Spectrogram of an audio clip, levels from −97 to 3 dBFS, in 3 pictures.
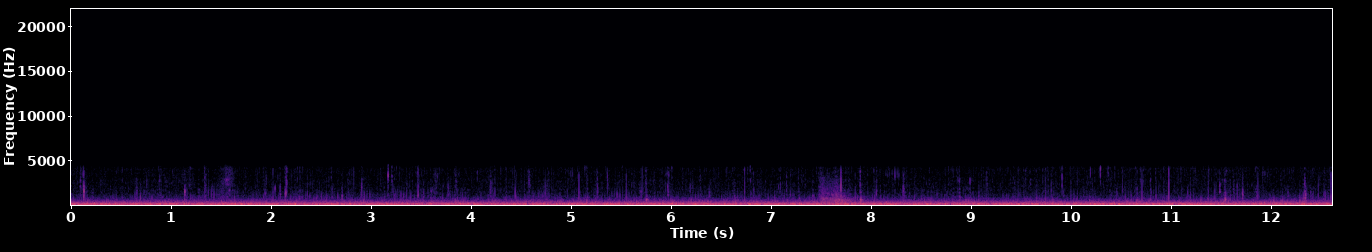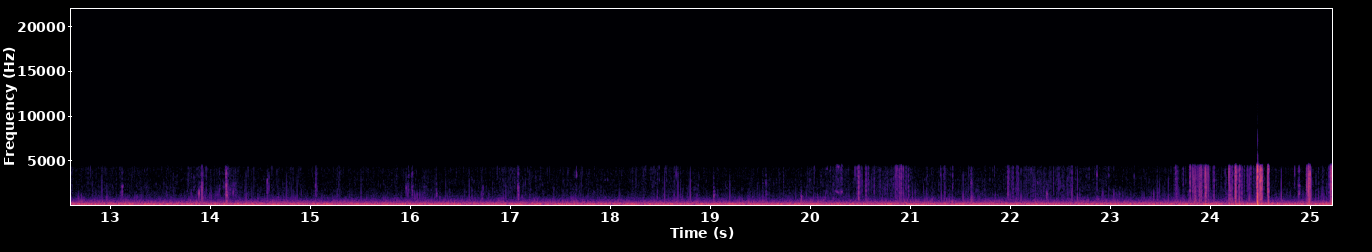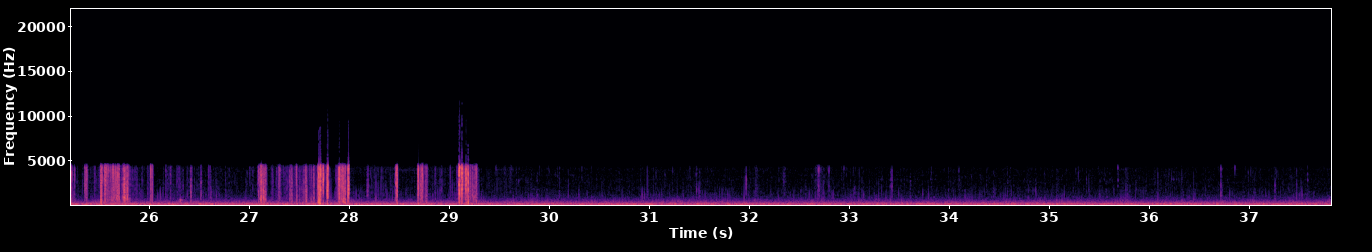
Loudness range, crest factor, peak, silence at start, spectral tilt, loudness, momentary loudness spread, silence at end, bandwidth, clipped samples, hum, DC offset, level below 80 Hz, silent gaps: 10 LU; 34 dB; -8 dBFS; 0 s; -4 dB/octave; -41 LUFS; 9 LU; 0 s; 4.8 kHz; under 0.1%; none; under 0.1%; -52 dBFS; none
